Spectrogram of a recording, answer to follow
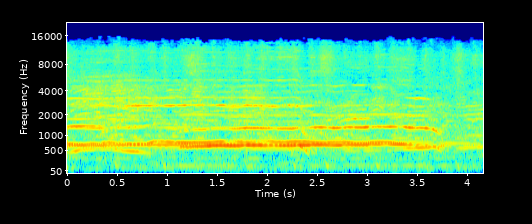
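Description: A group of people whooping together in one long, loud held 'woo', several voices overlapping, that drops away shortly before the end.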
